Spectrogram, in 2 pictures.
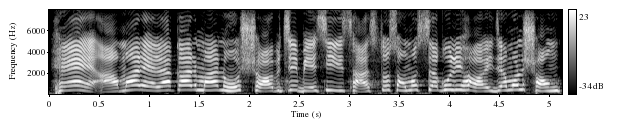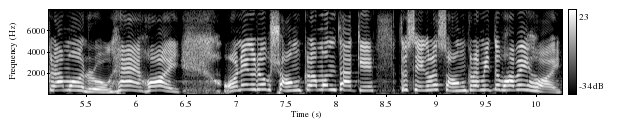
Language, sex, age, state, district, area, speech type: Bengali, female, 30-45, West Bengal, Purba Medinipur, rural, spontaneous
